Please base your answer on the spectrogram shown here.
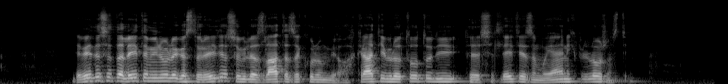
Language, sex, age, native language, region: Slovenian, male, 12-17, Slovenian, Central Slovenia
